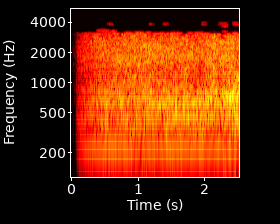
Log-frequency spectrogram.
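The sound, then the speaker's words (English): Race cars accelerate on a green-flag restart with five laps to go: a dense, steady roar of engines swells quickly and keeps building, a thick wash of motor noise with a sustained droning tone, heard without any voices. “Coming to the green. Cars off.”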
